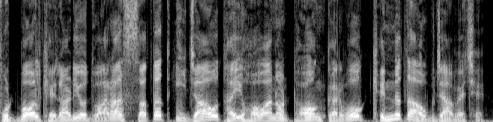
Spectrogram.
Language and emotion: Gujarati, disgusted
